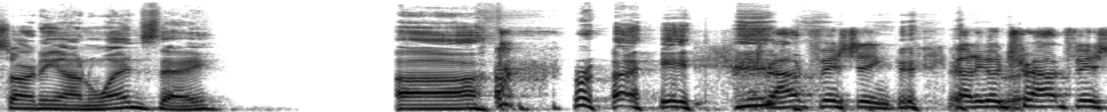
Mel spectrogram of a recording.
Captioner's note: laugh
